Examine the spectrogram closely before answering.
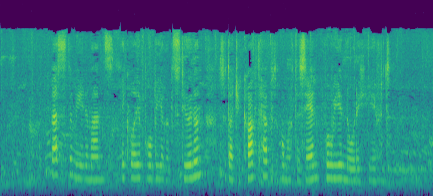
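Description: A young girl speaks softly into a microphone through a loudspeaker.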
